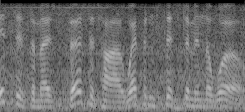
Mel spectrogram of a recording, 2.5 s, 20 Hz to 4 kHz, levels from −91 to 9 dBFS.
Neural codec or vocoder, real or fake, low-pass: none; real; 3.6 kHz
